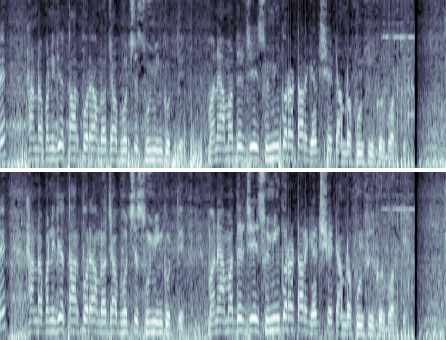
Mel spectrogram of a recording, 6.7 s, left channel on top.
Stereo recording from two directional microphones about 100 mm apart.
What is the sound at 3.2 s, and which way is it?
Speech, 30° left (ahead or behind).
